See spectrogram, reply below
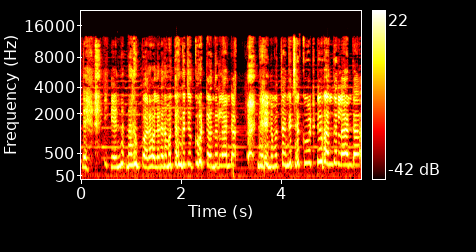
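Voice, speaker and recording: A distraught brother, played by a performer, pleads and repeats himself through tears, with a Tirunelveli Tamil lilt. His voice sits at a middling pitch. Soft music plays behind him. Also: steady tone, fairly quick, natural voice. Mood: pleading. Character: distraught grown brother desperate to bring his sister home. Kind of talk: emotional web-series acting.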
